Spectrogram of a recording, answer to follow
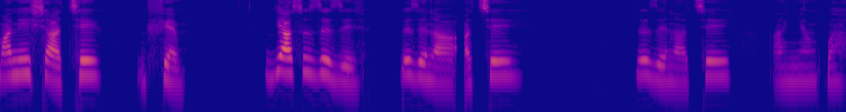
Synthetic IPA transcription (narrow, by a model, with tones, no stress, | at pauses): ma˧ni˦ʃa˨t͡ʃe˦ | m̩˨fʲe˨m˦ | ɡʲi˦a˦su˦ze˦ze˨ | ze˦ze˧na˨t͡ʃe˦ | ze˦ze˨na˨t͡ʃe˦ | a˨ɲa˧m˦k͡pa˧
